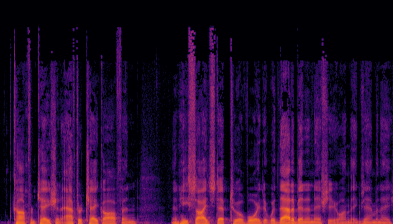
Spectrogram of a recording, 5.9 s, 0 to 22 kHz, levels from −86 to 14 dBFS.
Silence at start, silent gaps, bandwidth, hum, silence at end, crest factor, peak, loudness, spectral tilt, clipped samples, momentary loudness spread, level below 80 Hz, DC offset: 0.2 s; none; 19.5 kHz; none; 0 s; 20 dB; -2 dBFS; -22 LUFS; -6 dB/octave; under 0.1%; 10 LU; -44 dBFS; under 0.1%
